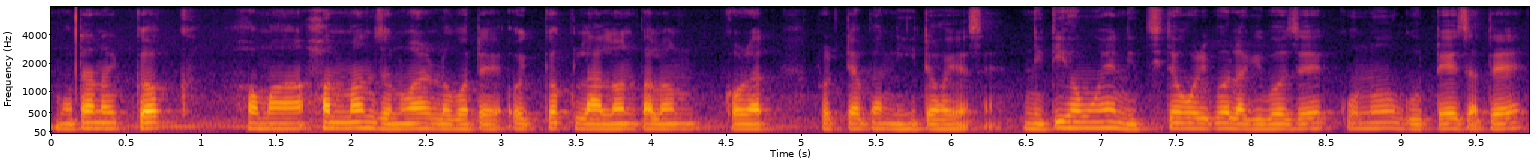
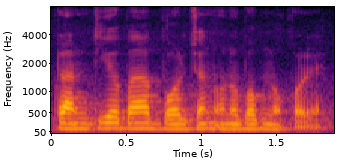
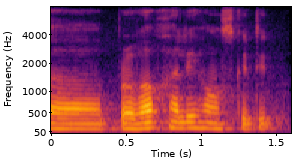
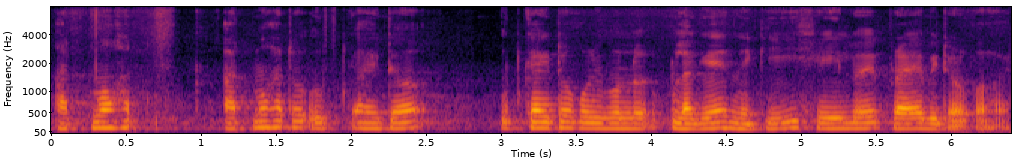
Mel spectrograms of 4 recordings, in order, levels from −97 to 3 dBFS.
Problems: none marked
